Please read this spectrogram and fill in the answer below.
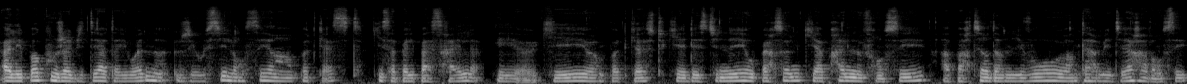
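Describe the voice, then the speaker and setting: A woman with a very deep, low pitch talks at a fairly slow pace in a monotone, flat intonation, with hardly any pauses. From French Basque Country. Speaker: French language teacher and podcaster. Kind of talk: podcast interview. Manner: hesitant, many fillers.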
